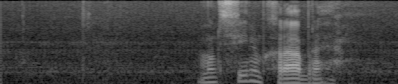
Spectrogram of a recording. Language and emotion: Russian, neutral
